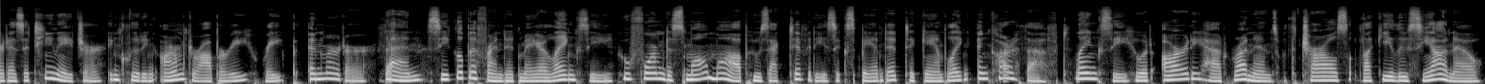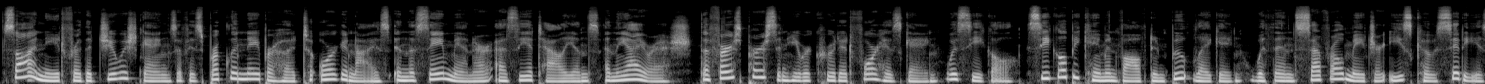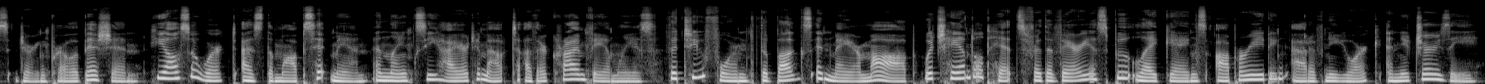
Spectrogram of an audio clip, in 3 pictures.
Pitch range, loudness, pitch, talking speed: 155-225 Hz, -16 LUFS, 175 Hz, 165 wpm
